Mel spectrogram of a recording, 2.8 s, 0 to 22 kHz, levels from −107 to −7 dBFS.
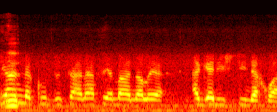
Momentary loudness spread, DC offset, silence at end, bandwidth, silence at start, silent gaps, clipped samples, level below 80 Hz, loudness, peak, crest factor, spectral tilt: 6 LU; under 0.1%; 0 s; 10 kHz; 0 s; none; under 0.1%; -58 dBFS; -35 LUFS; -16 dBFS; 18 dB; -8 dB/octave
